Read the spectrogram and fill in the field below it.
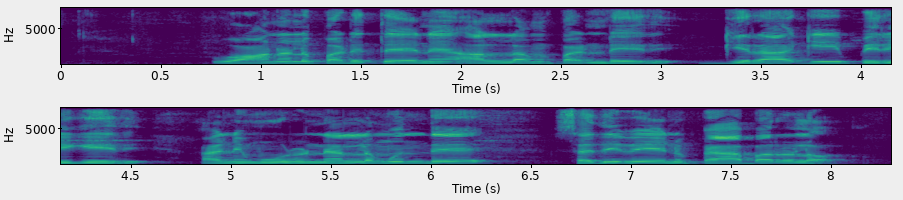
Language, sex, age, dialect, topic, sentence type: Telugu, male, 60-100, Utterandhra, agriculture, statement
